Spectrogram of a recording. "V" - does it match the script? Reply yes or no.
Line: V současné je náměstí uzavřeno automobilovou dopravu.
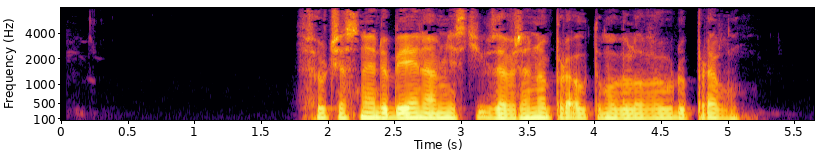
yes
